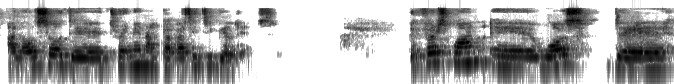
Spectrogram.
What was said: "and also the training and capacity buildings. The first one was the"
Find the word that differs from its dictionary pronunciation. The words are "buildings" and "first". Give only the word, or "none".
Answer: buildings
